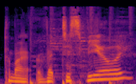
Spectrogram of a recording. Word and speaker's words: Kumaritashvili: Nodar Kumaritashvili.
